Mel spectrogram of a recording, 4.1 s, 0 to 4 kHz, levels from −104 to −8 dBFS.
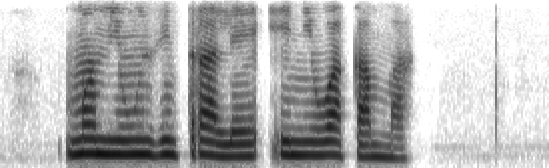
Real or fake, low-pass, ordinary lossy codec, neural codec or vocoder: real; 3.6 kHz; Opus, 16 kbps; none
